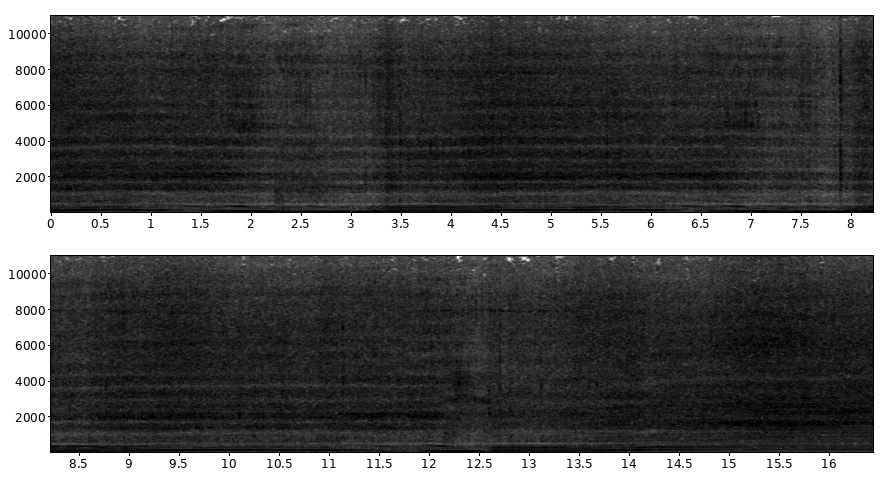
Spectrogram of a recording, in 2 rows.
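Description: Lada Niva 4x4's four-cylinder petrol engine revving hard as it climbs a steep sand slope with its wheels spinning for grip. The revs rise and drop about three times, then hold high and steady near the end.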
